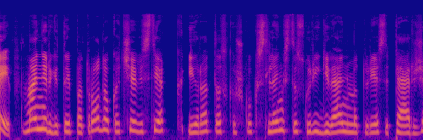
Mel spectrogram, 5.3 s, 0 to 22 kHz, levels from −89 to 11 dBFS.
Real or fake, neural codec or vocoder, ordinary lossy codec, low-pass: real; none; AAC, 96 kbps; 14.4 kHz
